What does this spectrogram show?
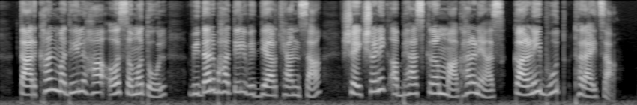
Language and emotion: Marathi, neutral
